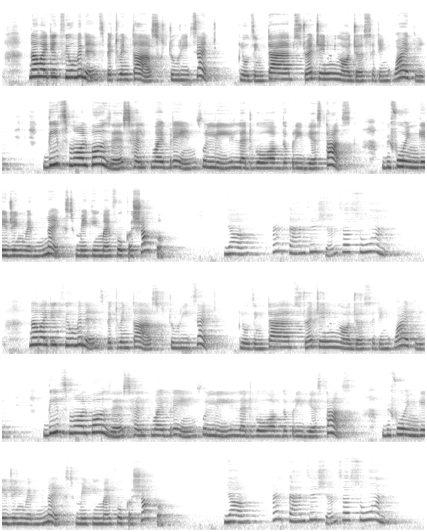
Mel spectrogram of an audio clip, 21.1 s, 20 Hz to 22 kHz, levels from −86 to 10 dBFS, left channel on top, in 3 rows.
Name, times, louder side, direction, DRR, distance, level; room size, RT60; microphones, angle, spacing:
voice 1, 0.1-3.5 4.0-7.1 7.7-12.7 13.2-16.8, left 4 dB, 80° left, 14 dB, 1.2 m, -28 dB
voice 2, 17.8-18.2 18.6-20.5, right 1 dB, 20° right, 9 dB, 1.1 m, -37 dB
24.5 x 22.0 x 7.3 m, 0.77 s
head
